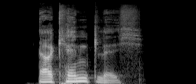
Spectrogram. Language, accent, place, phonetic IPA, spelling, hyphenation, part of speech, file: German, Germany, Berlin, [ɛɐ̯ˈkɛntlɪç], erkenntlich, er‧kennt‧lich, adjective, De-erkenntlich.ogg
- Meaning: 1. grateful 2. perceptible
